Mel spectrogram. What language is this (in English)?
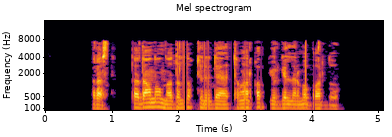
Uyghur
